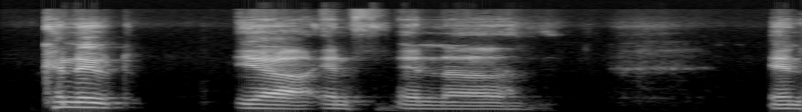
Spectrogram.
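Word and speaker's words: Knut: Canoot. Apparently that K is not silent. Canoot.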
